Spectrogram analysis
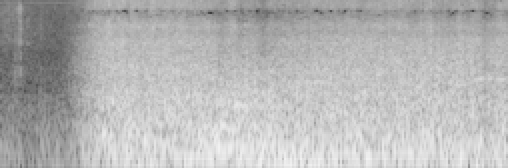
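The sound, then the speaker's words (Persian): Heavy rain pours down steadily after a brief quiet start, a dense, loud hiss with a low rumbling undertone, with no voices. “باران، هر قطره‌اش حیاتی است.”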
